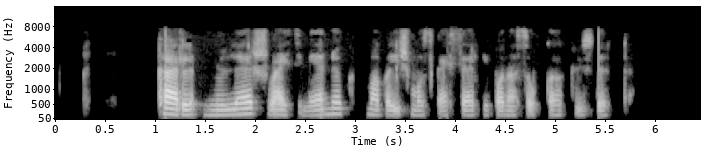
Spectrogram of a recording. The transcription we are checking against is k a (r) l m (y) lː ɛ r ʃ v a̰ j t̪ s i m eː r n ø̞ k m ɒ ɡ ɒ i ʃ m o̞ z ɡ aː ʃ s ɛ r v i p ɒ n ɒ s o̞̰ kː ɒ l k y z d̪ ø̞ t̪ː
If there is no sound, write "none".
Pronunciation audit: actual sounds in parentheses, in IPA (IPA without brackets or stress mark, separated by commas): r, y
